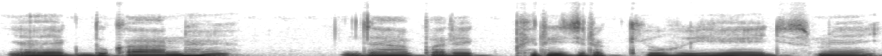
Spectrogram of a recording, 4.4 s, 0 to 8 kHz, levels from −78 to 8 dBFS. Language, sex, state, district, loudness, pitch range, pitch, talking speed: Hindi, male, Delhi, New Delhi, -12 LUFS, 145-155 Hz, 145 Hz, 165 wpm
